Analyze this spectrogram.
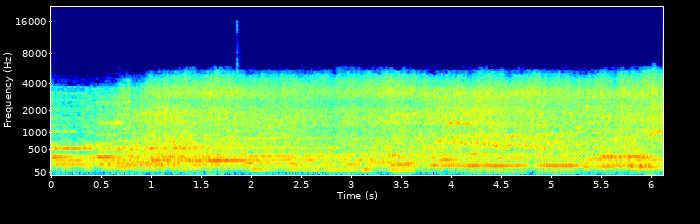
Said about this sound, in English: Car chase, car chase. Actual car chase. This time we're going to see the full damn thing. Going on the side of the mountaintop. Everybody's having a good old time.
